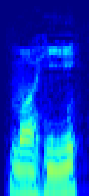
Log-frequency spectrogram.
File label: fish, dari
